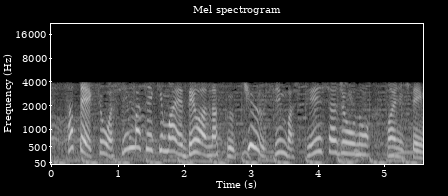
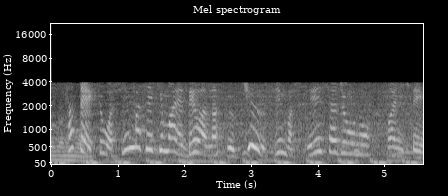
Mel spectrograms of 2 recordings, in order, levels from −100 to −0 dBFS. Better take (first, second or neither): first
